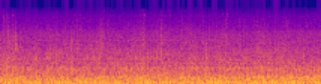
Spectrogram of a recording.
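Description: Vehicle driving along a dirt track: steady engine and tyre rumble with wind buffeting the microphone.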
